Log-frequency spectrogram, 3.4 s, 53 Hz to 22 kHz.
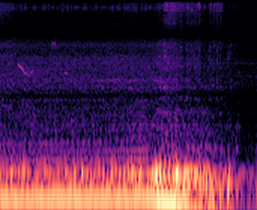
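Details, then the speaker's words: Lifted Subaru GC8 after new plugs, wires and ignition coil: smooth low idle, one quick throttle blip rising and settling cleanly, no near-backfire or shaking as before; normal. "i think we found our issue this is how smooth it is now"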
